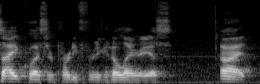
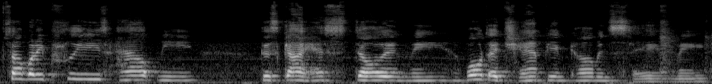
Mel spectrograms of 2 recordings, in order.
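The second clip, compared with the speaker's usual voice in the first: high, slow pleading cry for help; hammed-up damsel begging from the tower; damsel in distress; 8 semitones higher, slower than usual. Woman in tower begging passersby, high mock plea. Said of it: "She's like".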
